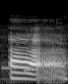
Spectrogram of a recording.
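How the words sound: The word is said at a low pitch. The speaker feels annoyed or disappointed. "diucapkan dengan nada rendah mengungkapkan rasa kesal atau kecewa"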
